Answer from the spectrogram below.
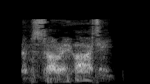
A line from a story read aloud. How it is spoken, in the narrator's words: she whispered into his ear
